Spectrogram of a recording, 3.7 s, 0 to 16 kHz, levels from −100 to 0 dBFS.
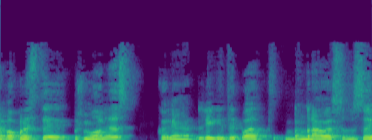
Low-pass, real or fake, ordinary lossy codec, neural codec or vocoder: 14.4 kHz; fake; MP3, 48 kbps; codec, 44.1 kHz, 2.6 kbps, SNAC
